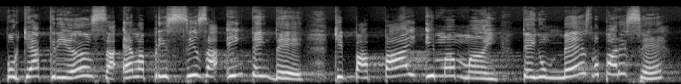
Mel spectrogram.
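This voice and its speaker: Woman, preacher, sermon, high voice, unhurried, talks to the congregation, acts out examples, long hall reverb. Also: lively intonation, a bit bright.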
